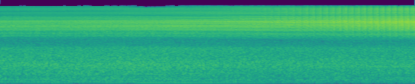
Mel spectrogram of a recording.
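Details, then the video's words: Cicada giving its mating call from a pear tree, a steady high hiss growing louder and pulsing faster toward the end as the recorder approaches. "Cicada Mating Calls"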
